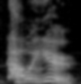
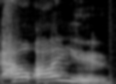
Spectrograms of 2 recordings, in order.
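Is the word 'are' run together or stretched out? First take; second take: run together; stretched out. First: The words run together quickly as one word. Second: The word 'are' is stretched out and emphasized. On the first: "it's like just one big word there" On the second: "really stretch out that and sound"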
